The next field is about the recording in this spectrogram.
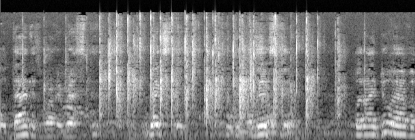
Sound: audience applause

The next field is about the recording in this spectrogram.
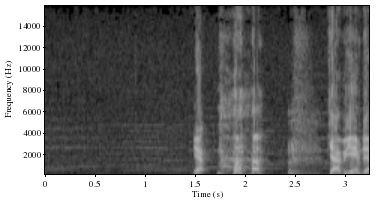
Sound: laughs

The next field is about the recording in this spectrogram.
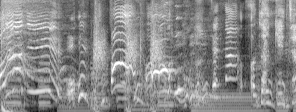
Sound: slap! Slap!

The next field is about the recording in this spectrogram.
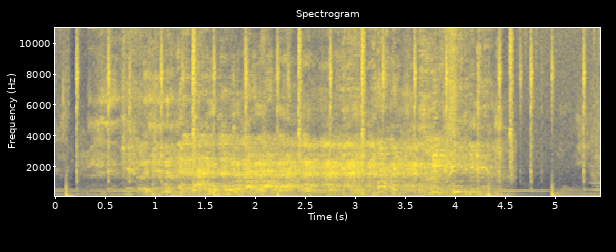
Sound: everyone laughing

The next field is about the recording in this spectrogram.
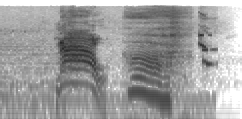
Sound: sigh

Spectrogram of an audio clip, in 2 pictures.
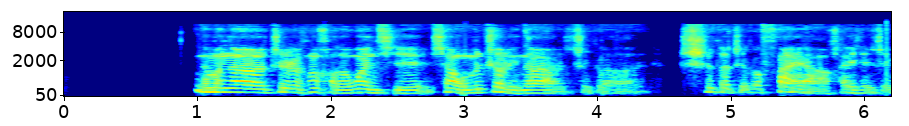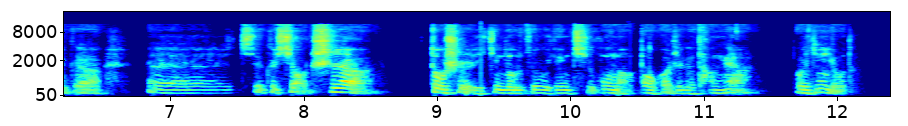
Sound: speaks in Mandarin

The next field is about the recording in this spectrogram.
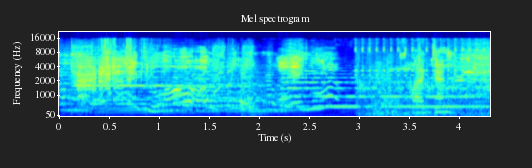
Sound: stammering

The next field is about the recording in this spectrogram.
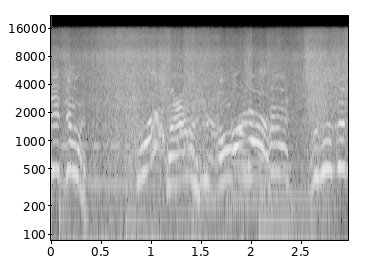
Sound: screaming; assistant squeals

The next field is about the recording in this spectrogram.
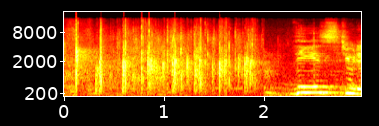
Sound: applause

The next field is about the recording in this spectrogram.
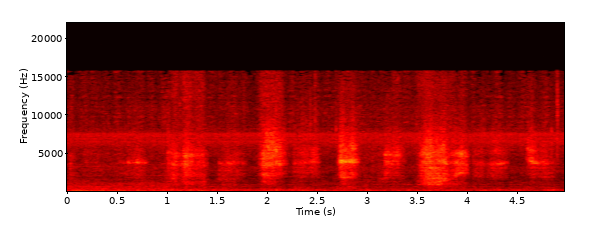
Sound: breathes heavily

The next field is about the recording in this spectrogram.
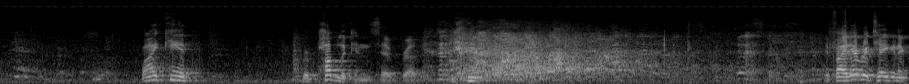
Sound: laughter

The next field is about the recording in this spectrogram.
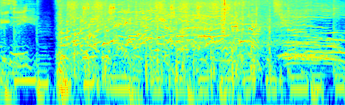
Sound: yelling

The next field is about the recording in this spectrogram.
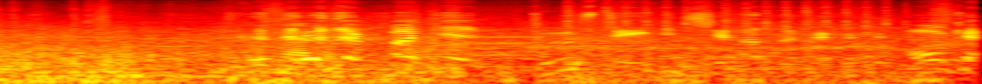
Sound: laughs

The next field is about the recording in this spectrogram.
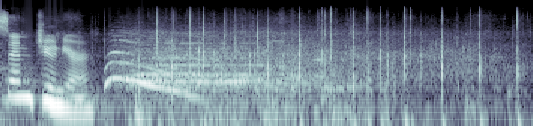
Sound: audience applauding

